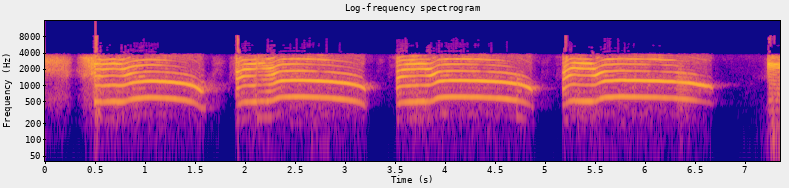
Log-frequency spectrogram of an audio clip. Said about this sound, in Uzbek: Va tovus degan qush bo'ladi, rang barang patlardan iborat. Juda go'zal, juda go'zal qush, aha. Ham chiroyli qush, shu tovusini chiqaradigan ovoz shunday bo'lar ekan.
